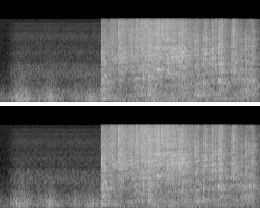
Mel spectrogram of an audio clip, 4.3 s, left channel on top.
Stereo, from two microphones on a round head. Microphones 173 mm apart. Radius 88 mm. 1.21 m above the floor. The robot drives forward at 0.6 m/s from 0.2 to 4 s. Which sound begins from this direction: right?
Dishes clattering, at 1.7 s.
